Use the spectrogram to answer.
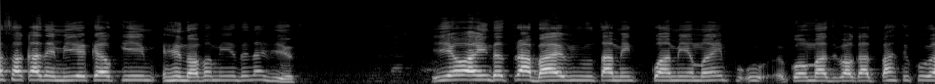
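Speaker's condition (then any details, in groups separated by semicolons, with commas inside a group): Cerebral palsy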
